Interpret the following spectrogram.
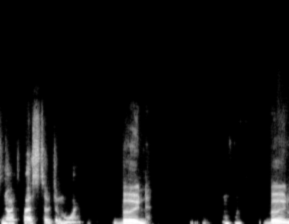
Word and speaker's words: Boone: darling from i'm in boone iowa which is northwest of des moines boone boone like a gold burn black white like a boon like a an abundance of things no boon b-o-o-n-e oh yeah yeah it's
